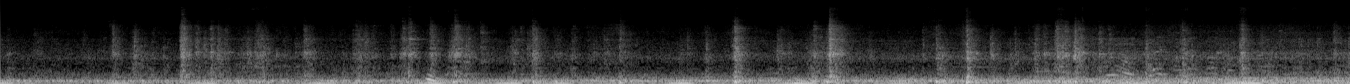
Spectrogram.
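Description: A backhoe loader's diesel engine rumbles steadily nearby.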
